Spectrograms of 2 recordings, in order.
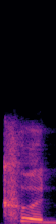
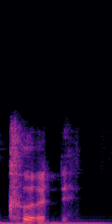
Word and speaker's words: could: go to the word could here instead of cold the l is silent it's could could there you go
